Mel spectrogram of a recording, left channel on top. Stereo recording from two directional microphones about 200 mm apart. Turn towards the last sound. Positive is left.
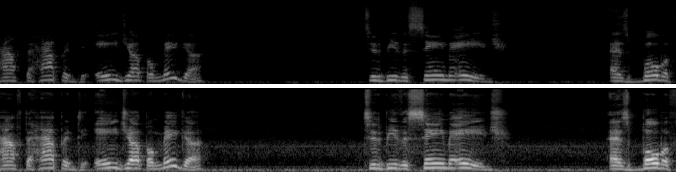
turn(degrees=20)  # may be behind; listen again after turning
